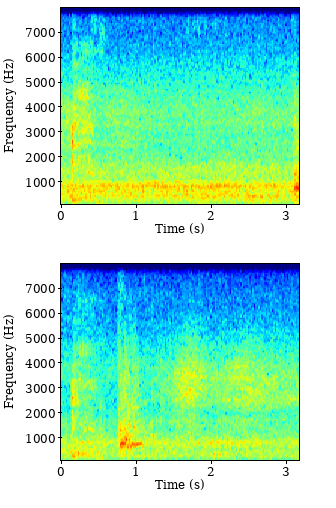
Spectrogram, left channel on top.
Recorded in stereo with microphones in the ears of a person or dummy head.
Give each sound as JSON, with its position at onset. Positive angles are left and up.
{"t": 0.1, "sound": "a cough", "side_deg": 15, "distance_m": 5.0}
